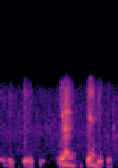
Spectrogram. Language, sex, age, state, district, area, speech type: Malayalam, male, 30-45, Kerala, Palakkad, rural, conversation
